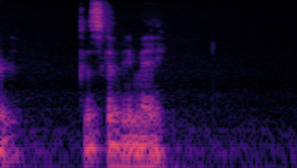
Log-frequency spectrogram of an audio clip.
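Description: A man speaks briefly, close to a microphone.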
